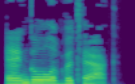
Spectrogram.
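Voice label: "angle of attack", British English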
